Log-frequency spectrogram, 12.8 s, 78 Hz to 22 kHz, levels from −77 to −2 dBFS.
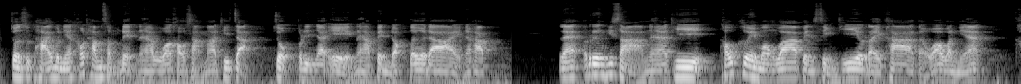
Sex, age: male, 20-39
